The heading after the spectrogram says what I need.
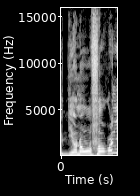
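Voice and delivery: high, mock West Cork accent; a light put-on Cork accent. The Cork fella chatting in the toilet, Cork accent. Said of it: "this Cork accent".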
